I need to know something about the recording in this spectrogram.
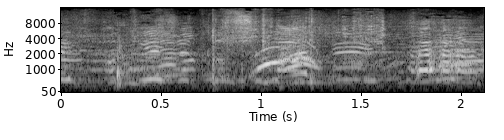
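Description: A group of children talking and calling out over one another, a busy, high-pitched chatter.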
